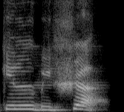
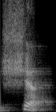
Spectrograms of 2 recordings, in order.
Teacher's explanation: When I say sh here, kilbisha, the tongue is slightly turning upwards towards the roof of the mouth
